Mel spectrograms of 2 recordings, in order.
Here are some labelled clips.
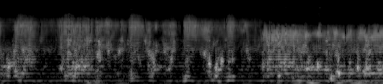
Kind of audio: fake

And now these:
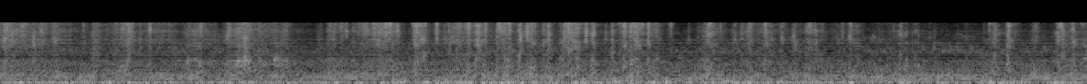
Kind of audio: fake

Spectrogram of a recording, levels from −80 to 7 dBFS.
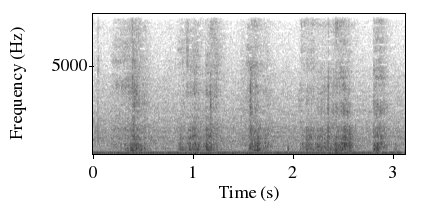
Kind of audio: real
